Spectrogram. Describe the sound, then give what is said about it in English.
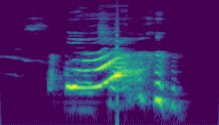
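A single drawn-out cat meow, rising then falling in pitch, fairly loud, with a short trailing mew at the end and no talking over it. “'s meowing. Yeah, kitty.”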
